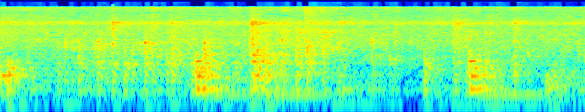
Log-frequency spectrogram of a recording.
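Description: Green chillies for a fenugreek leaf chutney fry in a pan with a soft, even sizzle, broken by a few scraping stirs at a moderate, close level.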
